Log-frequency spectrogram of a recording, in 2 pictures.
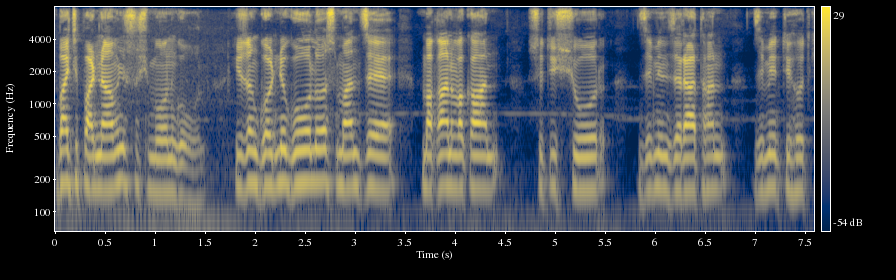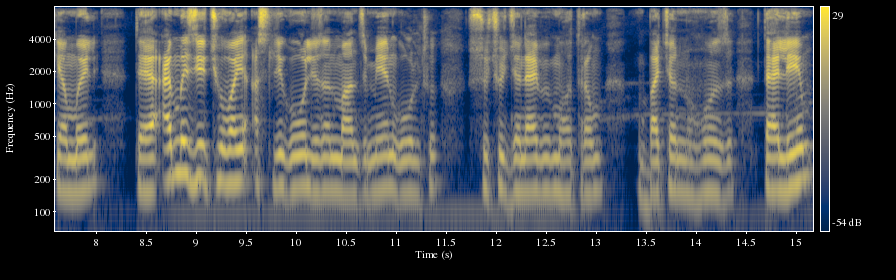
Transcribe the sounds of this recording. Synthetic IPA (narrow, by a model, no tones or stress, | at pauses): bɐt͡ʃipɐɖnaːʋɐnsuʃmʲoːnɡoːl | jizɐnɡoɖniɡoːloːsmɐnt͡sɨ | mɐkaːnʋɐkaːn | sut̪iʃoːɾ | zɐmiːnzɐɾaːt̪ʰan | zɐmiːnt̪iɦoːt̪kiɐmɨlʲ | t̪eʔɐmɨziːd̪̚t͡ʃʰuʋaːĩʔɐsliɡoːljizɐnmɐnt͡smeːnɡoːlt͡ʃʰu | sut͡ʃʰud͡ʒɐnaːbʲimoɦt̪ɾɐm | bɐt͡ʃɐnɦunzt̪ɐːliːm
